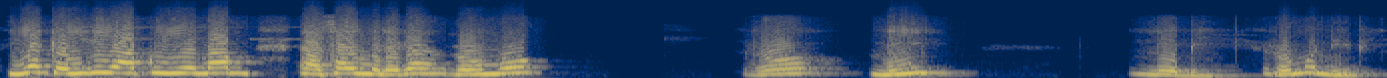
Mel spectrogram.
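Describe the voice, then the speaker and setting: In a low-quality recording, a man with a very high, slightly mellow voice speaks slowly while giving an exam coaching lecture. He questions his listeners and answers himself, over and over, call-and-response fashion.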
